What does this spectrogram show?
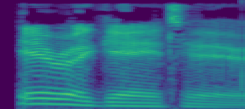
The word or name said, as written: irrigative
